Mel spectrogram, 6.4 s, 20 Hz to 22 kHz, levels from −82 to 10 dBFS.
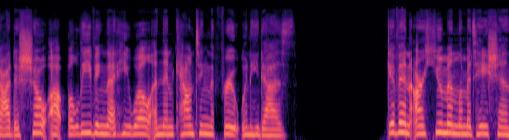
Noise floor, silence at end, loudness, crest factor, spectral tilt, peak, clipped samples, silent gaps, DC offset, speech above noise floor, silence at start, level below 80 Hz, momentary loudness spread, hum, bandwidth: under -90 dBFS; 0 s; -15 LUFS; 16 dB; -5 dB/octave; 0 dBFS; under 0.1%; 3.83-4.70 s; under 0.1%; over 75 dB; 0 s; -54 dBFS; 5 LU; none; 16.5 kHz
